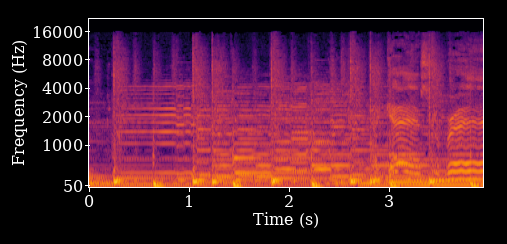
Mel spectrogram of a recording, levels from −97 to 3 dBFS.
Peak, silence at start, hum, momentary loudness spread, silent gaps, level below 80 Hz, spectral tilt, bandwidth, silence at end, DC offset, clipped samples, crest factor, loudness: -8 dBFS; 0 s; none; 4 LU; none; -28 dBFS; -6 dB/octave; 16 kHz; 0 s; under 0.1%; under 0.1%; 12 dB; -22 LUFS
